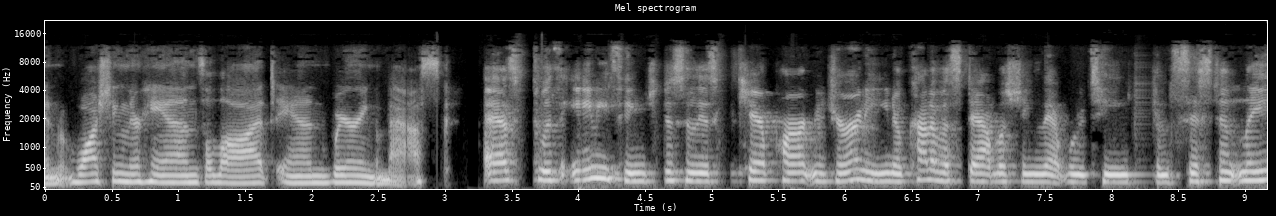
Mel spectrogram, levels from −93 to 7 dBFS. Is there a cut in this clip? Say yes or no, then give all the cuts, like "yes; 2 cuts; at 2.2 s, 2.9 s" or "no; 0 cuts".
yes; 1 cut; at 3.3 s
